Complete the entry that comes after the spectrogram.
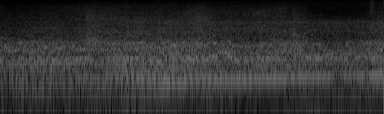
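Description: Drift car at Holley LS Fest West during drift challenge qualifying, engine roaring with a rising tire squeal through a corner, loud and close.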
